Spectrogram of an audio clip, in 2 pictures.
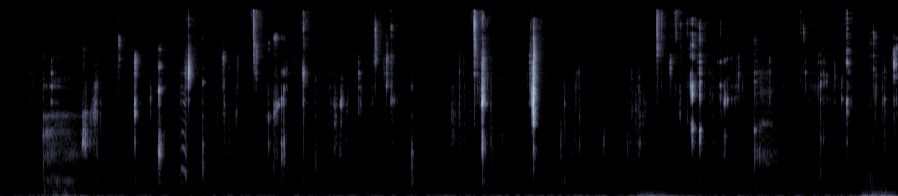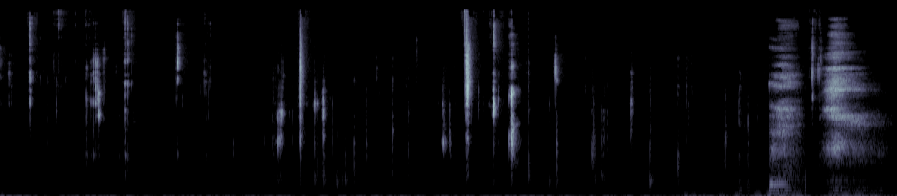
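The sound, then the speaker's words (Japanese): Wet tongue-kissing sounds: faint, scattered smacks and sticky clicks in an irregular rhythm with quiet gaps, ending in a breathy, drawn-out sound. “じゃあ次はベロ入れてチューしてあげる。”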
